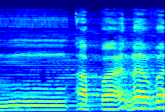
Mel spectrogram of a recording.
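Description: Carnatic vocal over a tanpura drone: a long held note, then from about a second in the voice sweeps and shakes through quick ornamented turns (gamakas).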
